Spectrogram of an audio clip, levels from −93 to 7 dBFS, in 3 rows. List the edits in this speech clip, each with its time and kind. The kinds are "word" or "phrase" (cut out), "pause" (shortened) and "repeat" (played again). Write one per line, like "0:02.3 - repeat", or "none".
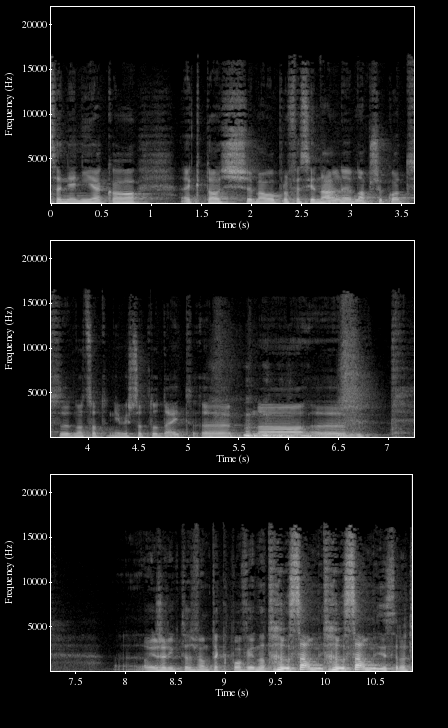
0:03.0 - word
0:04.6 - phrase
0:08.2 - word
0:10.0 - repeat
